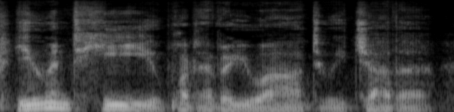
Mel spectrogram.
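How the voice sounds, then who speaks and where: Very deep-voiced, haughty court lord. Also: male voice, animated, breathy edge, exaggerated voice. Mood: scornful, probing. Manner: condescending, imperious, deliberate. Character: haughty, menacing high-ranking court lord. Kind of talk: radio drama acting.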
